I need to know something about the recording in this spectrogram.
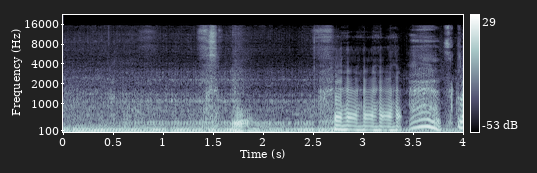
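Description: Yamaha R1 inline-four motorcycle engine idling steadily, with a person's voice and laughter over it in the last second or so.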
